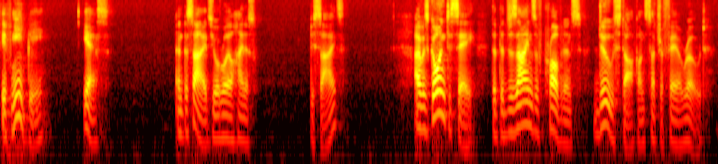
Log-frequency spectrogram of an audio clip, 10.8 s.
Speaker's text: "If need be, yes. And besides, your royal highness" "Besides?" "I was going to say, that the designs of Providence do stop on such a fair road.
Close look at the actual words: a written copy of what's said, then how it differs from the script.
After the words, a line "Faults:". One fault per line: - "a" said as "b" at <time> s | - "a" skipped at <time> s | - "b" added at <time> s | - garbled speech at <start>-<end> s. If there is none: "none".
"If need be, yes. And besides, your royal highness" "Besides?" "I was going to say, that the designs of Providence do stop on such a fair road.
Faults:
none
